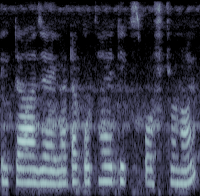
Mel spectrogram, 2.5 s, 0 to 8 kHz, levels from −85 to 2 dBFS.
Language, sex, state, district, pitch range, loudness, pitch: Bengali, female, West Bengal, Jalpaiguri, 205-225 Hz, -24 LUFS, 215 Hz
